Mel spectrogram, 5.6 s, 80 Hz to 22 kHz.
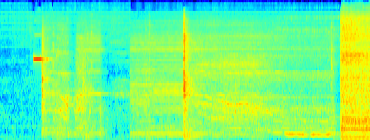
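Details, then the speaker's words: Philips 3300 superautomatic coffee machine, grinder bypassed with pre-ground coffee in the chute for espresso: the motor whirs and its pitch sags and wavers as the brew group pushes up and tamps the oversized dose, straining. "Could you hear it struggle there? That's the brew group actually pushing it up and tamping."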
